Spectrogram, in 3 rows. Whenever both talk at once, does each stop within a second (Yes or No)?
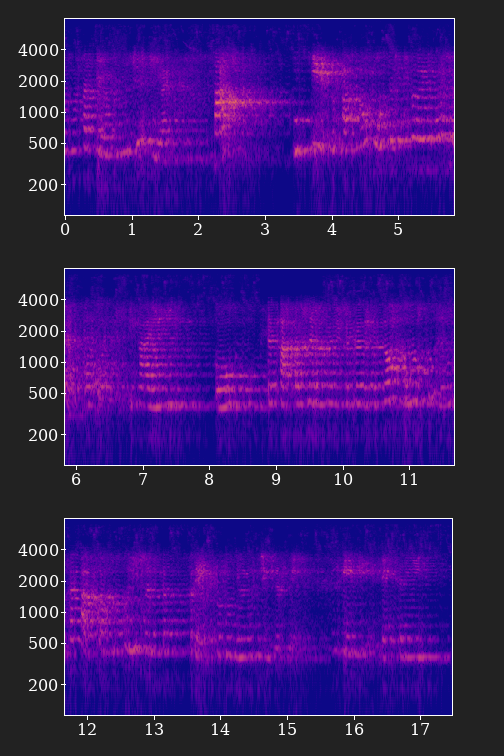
Yes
